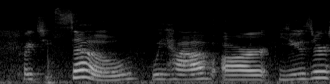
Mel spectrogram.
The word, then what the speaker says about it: Krejci: this is how do you say your last name properly Cree Cree so we have our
